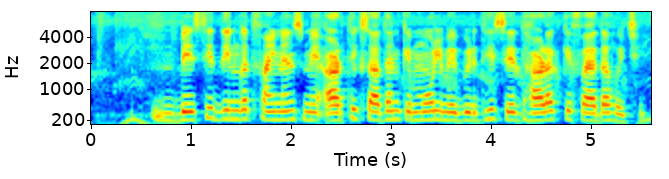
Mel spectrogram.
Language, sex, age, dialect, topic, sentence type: Magahi, female, 25-30, Western, banking, statement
